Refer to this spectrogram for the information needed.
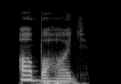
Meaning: to stop, to cease, to quit, to discontinue something
- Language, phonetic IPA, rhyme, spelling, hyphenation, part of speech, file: Hungarian, [ˈɒbːɒhɒɟ], -ɒɟ, abbahagy, ab‧ba‧hagy, verb, Hu-abbahagy.ogg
